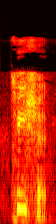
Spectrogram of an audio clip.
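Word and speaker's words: Teisha: Uh her first name is spelled How do you say? Tisha. Tisha Lions. T E I S H A Lions.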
